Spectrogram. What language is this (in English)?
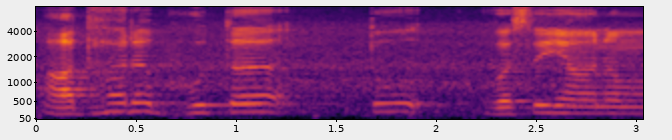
Sanskrit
